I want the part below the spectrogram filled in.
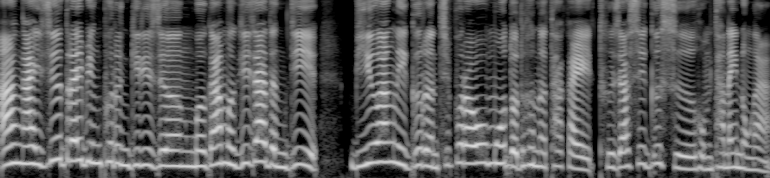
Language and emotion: Bodo, angry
